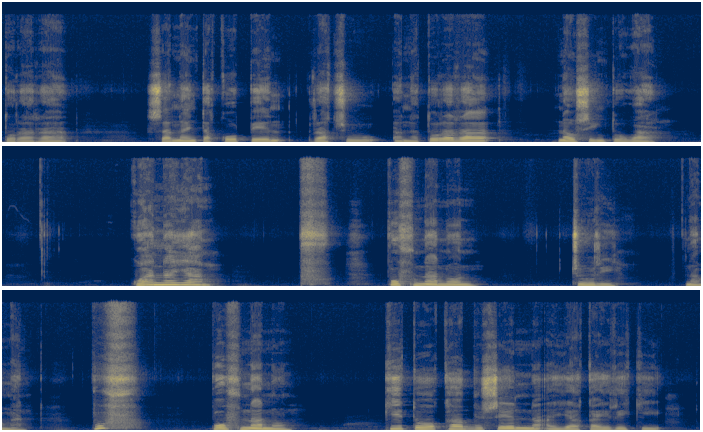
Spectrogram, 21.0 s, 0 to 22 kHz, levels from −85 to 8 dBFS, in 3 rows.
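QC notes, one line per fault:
Nothing to flag here; the speech comes through without any faults worth noting.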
